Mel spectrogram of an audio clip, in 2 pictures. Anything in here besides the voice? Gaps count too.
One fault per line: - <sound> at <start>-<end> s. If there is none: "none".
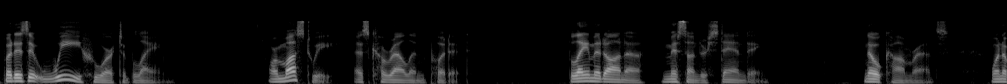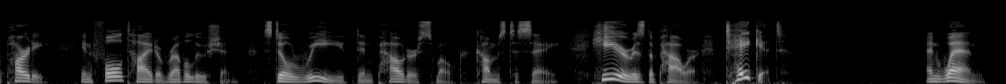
none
